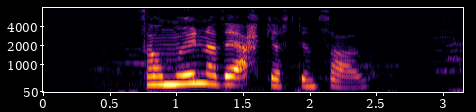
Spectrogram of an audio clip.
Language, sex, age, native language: Icelandic, female, 10, Icelandic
